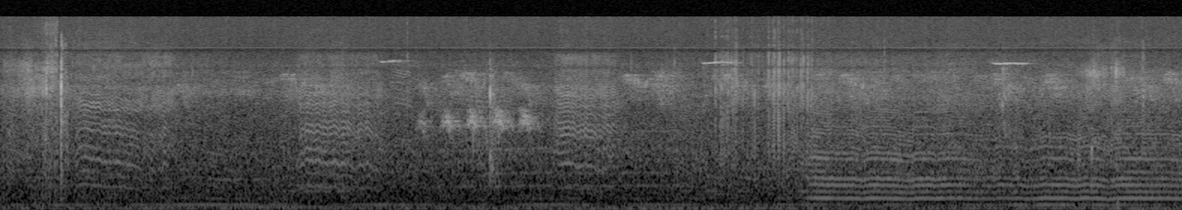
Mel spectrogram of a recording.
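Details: Bumblebees pollinate sete capotes flowers in their yearly November bloom, lured by a rose-like scent. Scattered faint buzzing comes first, then a strong steady hum approaches and holds over the last three seconds.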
